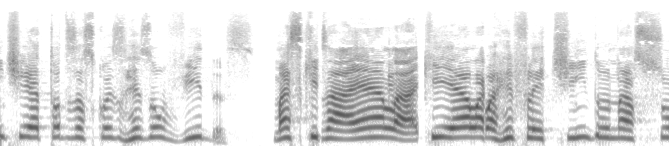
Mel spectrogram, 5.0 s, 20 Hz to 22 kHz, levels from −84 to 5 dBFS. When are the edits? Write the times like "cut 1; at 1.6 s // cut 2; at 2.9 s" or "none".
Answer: cut 1; at 2.0 s // cut 2; at 2.4 s // cut 3; at 3.1 s // cut 4; at 3.6 s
